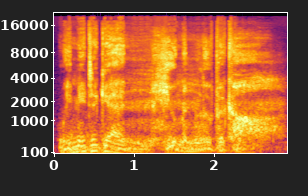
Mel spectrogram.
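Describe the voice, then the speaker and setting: An actor playing an ancient, solemn male wolf spirit who speaks slowly in a grave, archaic way. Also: fairly low pitch, vocal fry, heavy background noise. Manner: slow, archaic, grave speech. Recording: game audio with loud music behind.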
